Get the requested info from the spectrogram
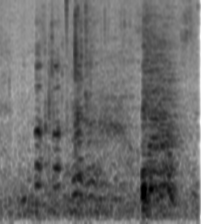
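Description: Near silence with faint room murmur, and a brief, faint cough about a second and a half in.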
